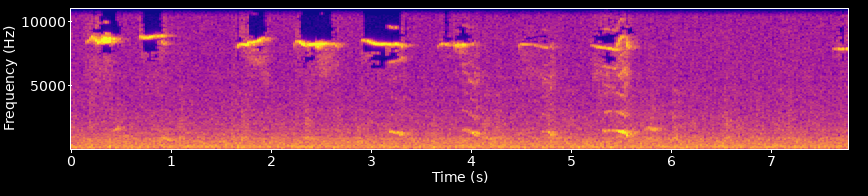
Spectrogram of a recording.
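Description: A dog whimpering: a string of short, high-pitched squeaks and whines about every half second to a second, several of them falling in pitch.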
